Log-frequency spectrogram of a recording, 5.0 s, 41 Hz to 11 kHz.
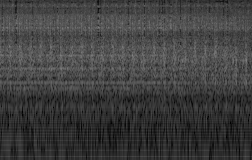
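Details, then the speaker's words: Porsche Cayenne 957S V8 with scored cylinder idling 3,200 km after Ceratec treatment: steady dry clacking through the engine noise, engine slightly quieter overall but clack more audible than before — piston slap. "voilà, le moteur fait un tout petit peu moins de bruit. Par contre, je trouve qu'on entend plus le claquement qu'avant."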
